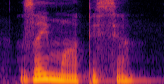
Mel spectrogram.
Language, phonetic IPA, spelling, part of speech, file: Ukrainian, [zɐi̯ˈmatesʲɐ], займатися, verb, Uk-займатися.ogg
- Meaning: 1. to be occupied, to keep oneself occupied, to keep oneself busy, to busy oneself (with), to be engaged (in) 2. to deal with (to take action with respect to) 3. to study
